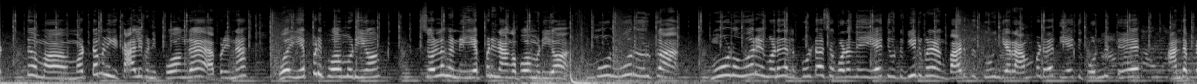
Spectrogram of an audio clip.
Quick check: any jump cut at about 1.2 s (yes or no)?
no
